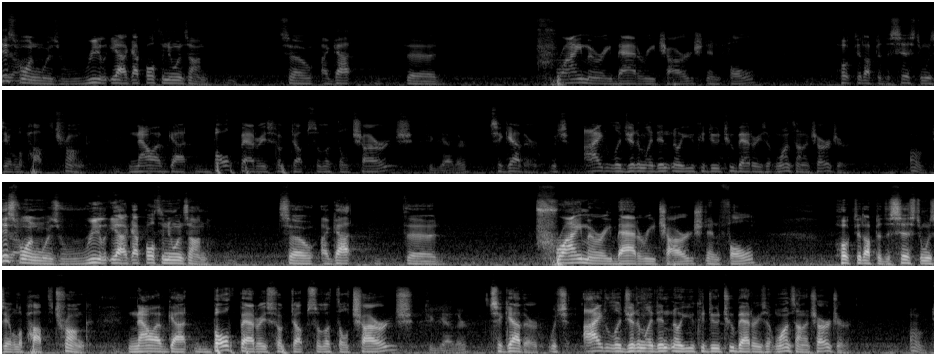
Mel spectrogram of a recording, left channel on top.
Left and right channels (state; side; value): quieter; left; 21.5 dB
